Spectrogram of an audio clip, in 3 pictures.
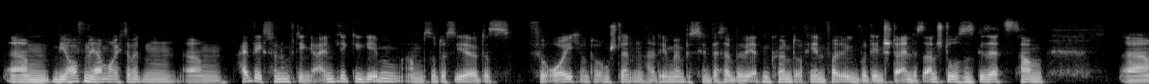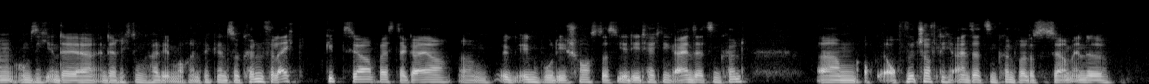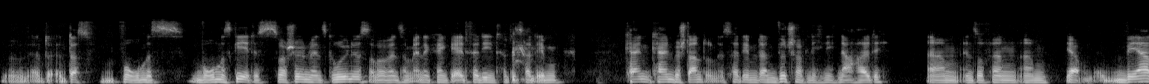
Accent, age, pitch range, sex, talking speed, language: German, 30-49, 100-115 Hz, male, 220 wpm, German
